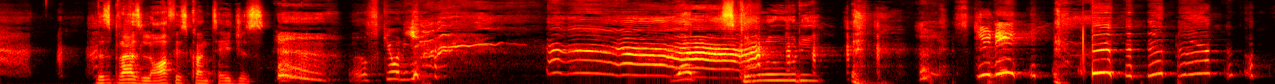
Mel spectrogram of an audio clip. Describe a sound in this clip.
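A young man laughs and talks over an online call.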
